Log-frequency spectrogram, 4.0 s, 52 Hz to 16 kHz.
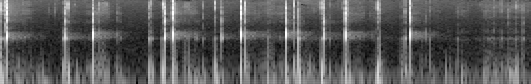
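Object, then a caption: Small plastic cup. A small, empty, hollow, transparent plastic cup, first resting on a mic top and then held up, is tapped and scratched with long red nails. The result is a rapid series of sharp, dry clicks with almost no ring, over a faint scratchy rustle. Each click carries a thumpy low end and a hollow tone around 1.2 kHz.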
